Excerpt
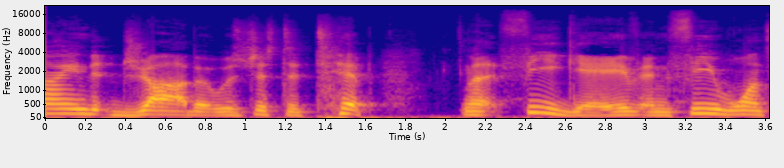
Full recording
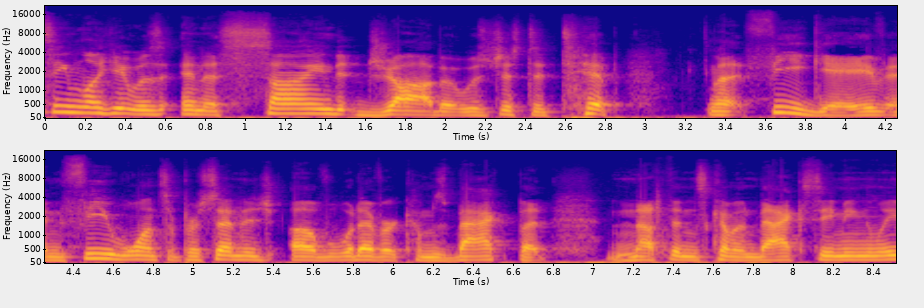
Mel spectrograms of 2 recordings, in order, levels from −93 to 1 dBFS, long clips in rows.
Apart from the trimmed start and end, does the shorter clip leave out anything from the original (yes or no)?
no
